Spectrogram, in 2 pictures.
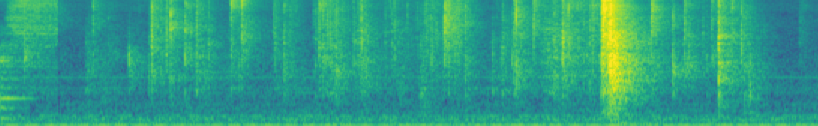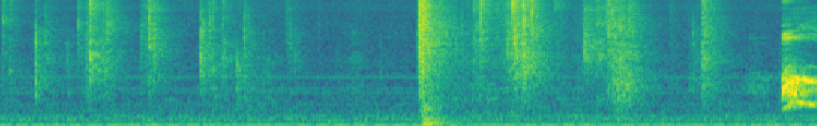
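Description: Foil blind-bag packet crinkling and tearing as it is opened by hand: a steady run of small, quick crackles, with two louder sharp crackles about four seconds in and again about eight seconds in.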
